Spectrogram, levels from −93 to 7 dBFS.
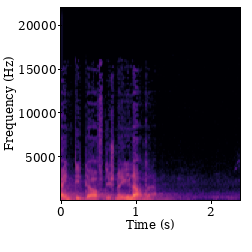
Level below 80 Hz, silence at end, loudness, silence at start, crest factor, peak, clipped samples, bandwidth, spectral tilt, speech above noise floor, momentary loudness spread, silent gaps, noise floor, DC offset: -82 dBFS; 0.95 s; -31 LUFS; 0 s; 20 dB; -12 dBFS; under 0.1%; 16.5 kHz; -6 dB/octave; 32 dB; 14 LU; none; -63 dBFS; under 0.1%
